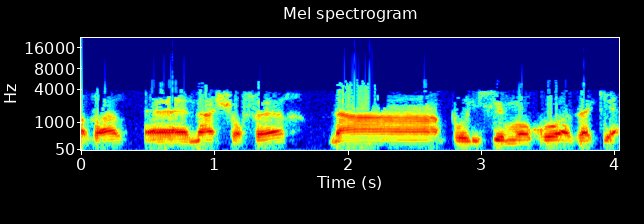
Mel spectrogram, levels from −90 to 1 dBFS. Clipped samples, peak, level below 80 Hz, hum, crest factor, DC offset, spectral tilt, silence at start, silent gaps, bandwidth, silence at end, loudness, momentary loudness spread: under 0.1%; 0 dBFS; -54 dBFS; none; 12 dB; under 0.1%; -8 dB/octave; 0 s; none; 5.2 kHz; 0 s; -12 LUFS; 5 LU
